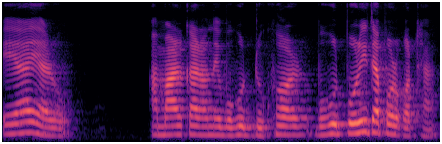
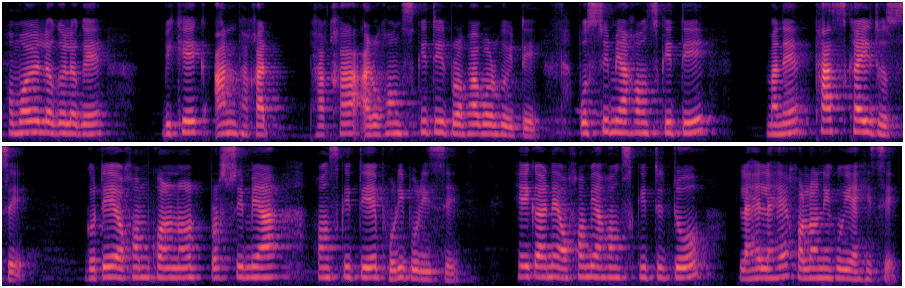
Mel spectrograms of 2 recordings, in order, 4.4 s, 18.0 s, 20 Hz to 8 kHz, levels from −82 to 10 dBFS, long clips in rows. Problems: none marked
